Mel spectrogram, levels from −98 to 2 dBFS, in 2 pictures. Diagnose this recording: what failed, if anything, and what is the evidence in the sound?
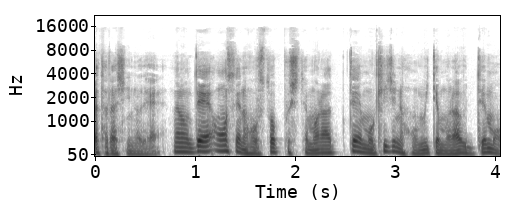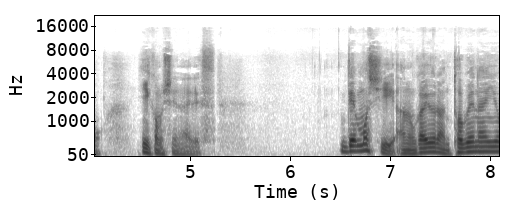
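Nothing failed: no stage in the chain, from capture through to playback, leaves an audible defect anywhere in this speech recording.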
